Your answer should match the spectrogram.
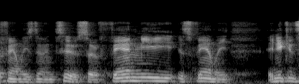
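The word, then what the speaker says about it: fanmi: family in Asian Creole that's going to be pronounced fan me f a n m i fanme and you might hear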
